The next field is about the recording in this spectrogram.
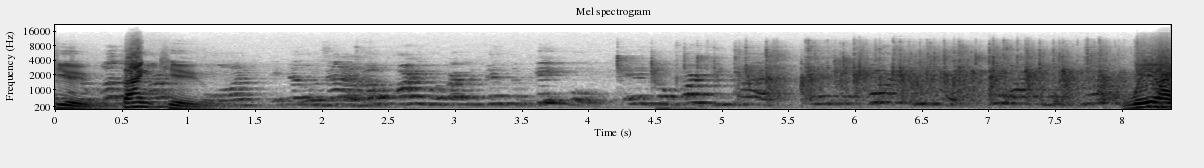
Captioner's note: shouting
